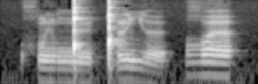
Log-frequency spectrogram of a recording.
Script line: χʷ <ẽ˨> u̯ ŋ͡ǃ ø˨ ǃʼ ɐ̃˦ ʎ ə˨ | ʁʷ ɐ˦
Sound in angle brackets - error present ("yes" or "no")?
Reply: yes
